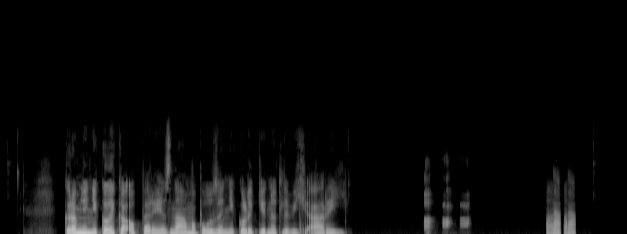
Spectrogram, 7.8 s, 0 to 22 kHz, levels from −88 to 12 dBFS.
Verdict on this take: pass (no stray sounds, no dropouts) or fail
fail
